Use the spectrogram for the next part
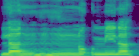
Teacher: لام کو نون کے ساتھ ملائیں گے اور غنہ کریں گے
